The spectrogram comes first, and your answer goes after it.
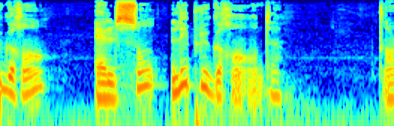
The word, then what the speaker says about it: grande: Okay, don't insist on the final E, but then pronounce this D, grande, and then exactly the same pronunciation, grande.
